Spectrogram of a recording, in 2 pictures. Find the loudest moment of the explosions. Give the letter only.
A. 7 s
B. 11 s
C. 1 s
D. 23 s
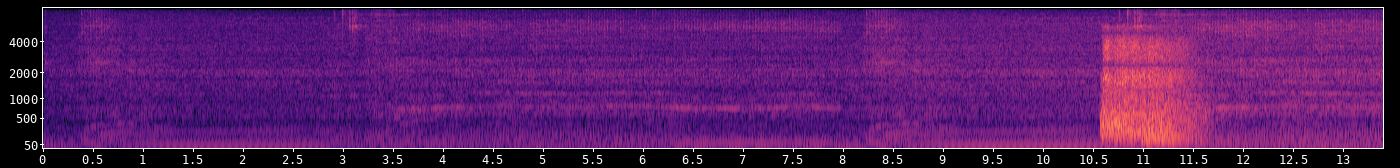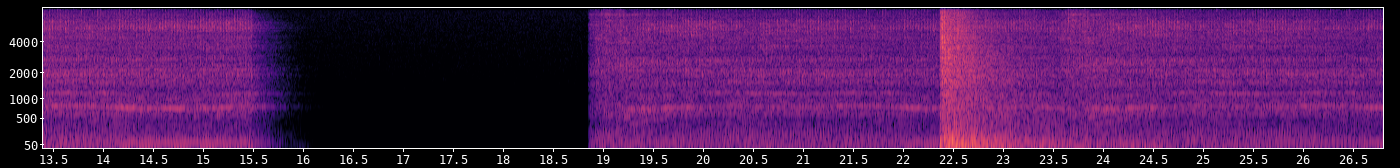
B.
